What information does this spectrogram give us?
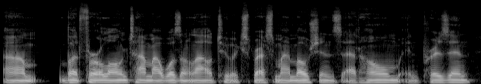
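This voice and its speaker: A Romanian-born man in his forties with a Romanian accent, English his second language, telling his story as a guest on a talk show, halting and repeating words as he recalls. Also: deep voice, monotone, gravelly, a little mellow, no room sound. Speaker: podcast guest. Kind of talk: candid conversational storytelling.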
